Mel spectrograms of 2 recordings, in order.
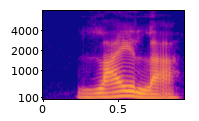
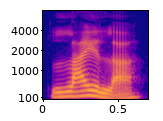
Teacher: two syllables because we have two vowels Lila now you notice you don't really hear the yod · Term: yud is sort of mushing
